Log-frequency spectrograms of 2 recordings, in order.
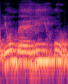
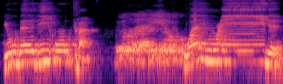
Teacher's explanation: Nah, banyak yang bacanya innahu huwa yubdi'u wa yu'id-nya hilang atau dipanjangkan. Yubdi wa yu'id, enggak dipanjangkan ya, dibaca hamzah.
